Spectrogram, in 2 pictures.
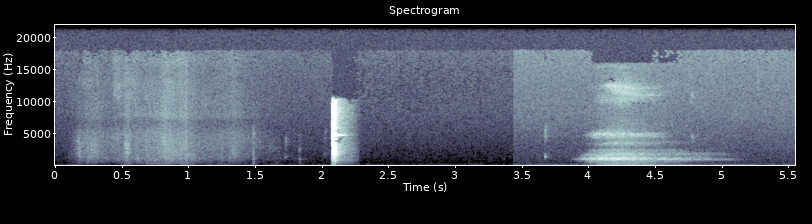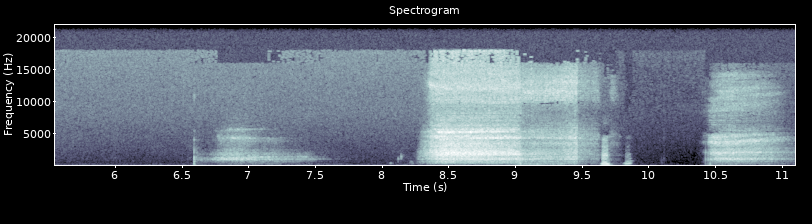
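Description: Cigarette smoking opens with one sharp metallic click, followed by soft breathy inhales and a longer, louder exhale, all faint and separated by quiet gaps.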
